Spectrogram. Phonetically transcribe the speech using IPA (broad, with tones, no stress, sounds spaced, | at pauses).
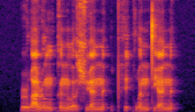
ɻ w ä˥˨ ɻ ʊ˥˨ ŋ k ə˥˨ n l ɤ̰˨˩ ɕ ɥ ɛ˦ n | pʰ i˥˨ k w ə˥˨ n t̪ j ɛ˥˨ n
